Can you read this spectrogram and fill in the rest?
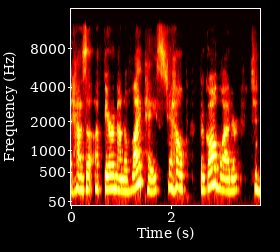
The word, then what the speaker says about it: lipase: Transformation Enzymes has one that's just lipase, and it's spelled L-I-P-A-S-E. And so you take that L-I-P-A-S-E. – A-S-E. A-S-E, Sam, as in Sam. L-I-P, like lip. Lip. – Okay. – A-S-E. A-S-E. – A-S-E. Lipase.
